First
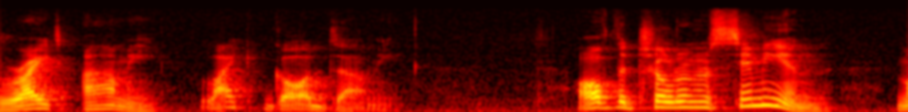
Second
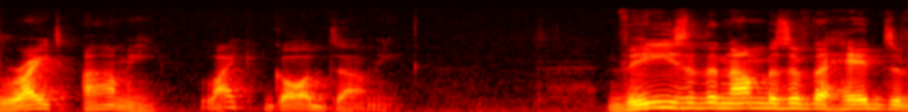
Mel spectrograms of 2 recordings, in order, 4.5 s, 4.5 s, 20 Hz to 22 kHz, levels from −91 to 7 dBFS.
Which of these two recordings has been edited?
first; 1 cut; at 2.8 s

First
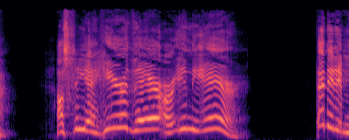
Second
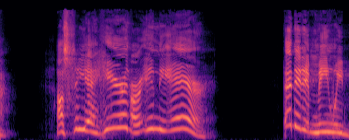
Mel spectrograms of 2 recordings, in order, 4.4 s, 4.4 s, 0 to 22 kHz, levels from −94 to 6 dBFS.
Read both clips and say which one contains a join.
second; 1 cut; at 1.6 s

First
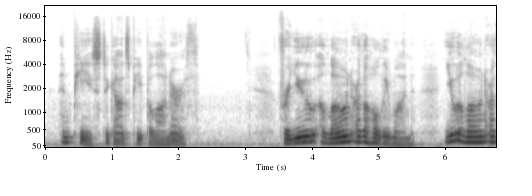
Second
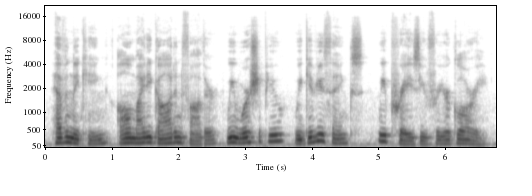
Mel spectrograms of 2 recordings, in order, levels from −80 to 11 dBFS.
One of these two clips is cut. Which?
second; 1 cut; at 2.7 s

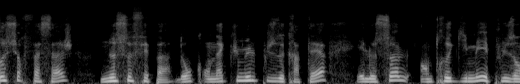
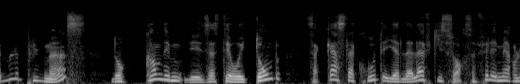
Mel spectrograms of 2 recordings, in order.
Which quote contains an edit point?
second; 1 cut; at 1.8 s

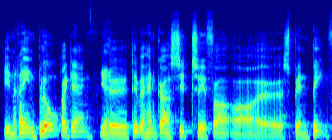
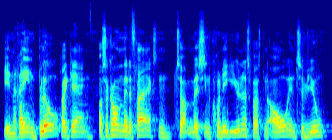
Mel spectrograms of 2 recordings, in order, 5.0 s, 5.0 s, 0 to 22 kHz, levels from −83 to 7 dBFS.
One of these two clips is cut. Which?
second; 1 cut; at 1.5 s

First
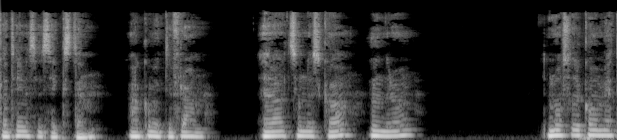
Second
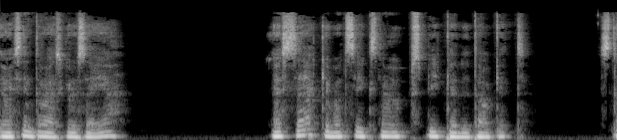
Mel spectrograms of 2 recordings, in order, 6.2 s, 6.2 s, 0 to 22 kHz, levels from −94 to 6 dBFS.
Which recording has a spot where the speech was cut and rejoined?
first; 1 cut; at 2.5 s

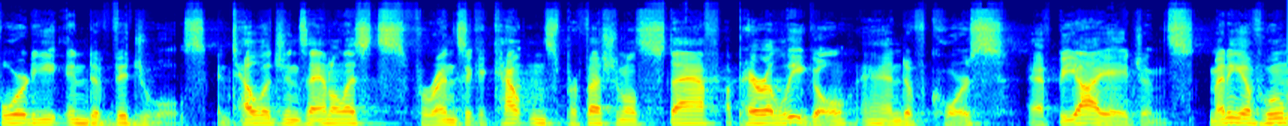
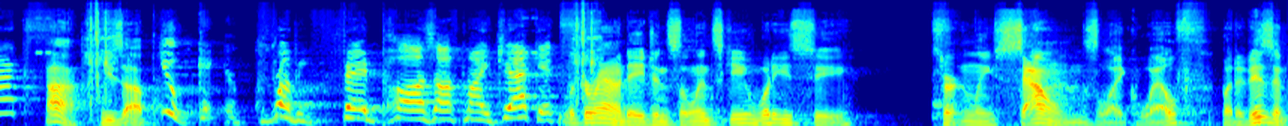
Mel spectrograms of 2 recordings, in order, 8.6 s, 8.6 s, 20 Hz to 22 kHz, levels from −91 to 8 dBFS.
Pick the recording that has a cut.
second; 1 cut; at 6.2 s

